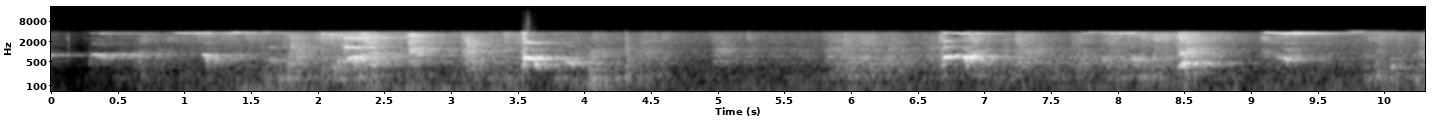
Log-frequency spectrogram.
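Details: Leo, a Rottweiler, reacts to a gray squirrel intruder he later evicts through an open window: high thin whines and short yelps come in several bursts, mixed with clattering thumps and scuffling indoors.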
